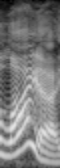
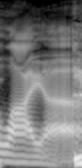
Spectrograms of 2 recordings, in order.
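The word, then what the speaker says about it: Alaïa: his last a l a i a oh Alia yeah I love aliia you do he's passed right I think she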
